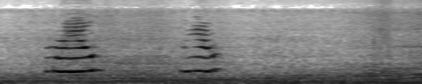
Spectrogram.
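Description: A domestic cat meowing twice: a longer meow about half a second in, then a shorter one about two seconds in.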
